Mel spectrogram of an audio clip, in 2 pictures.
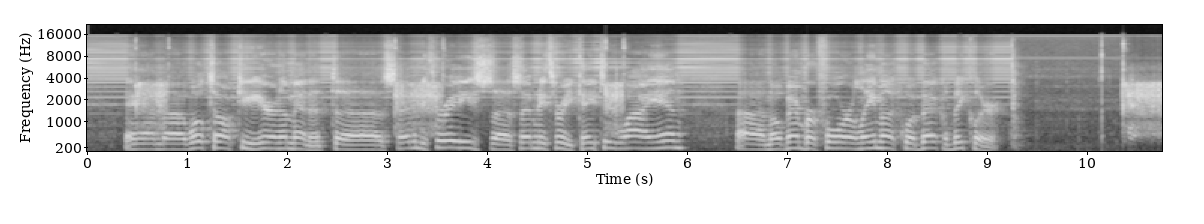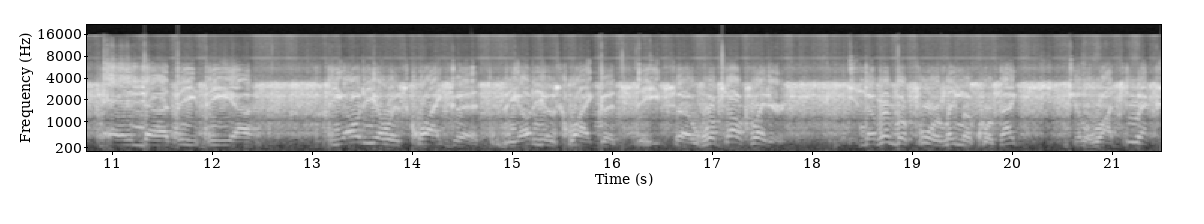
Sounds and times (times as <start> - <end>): Radio: 0.0 - 9.4, 10.3 - 21.4
Speech: 0.4 - 9.2, 10.4 - 12.5, 13.1 - 21.4.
